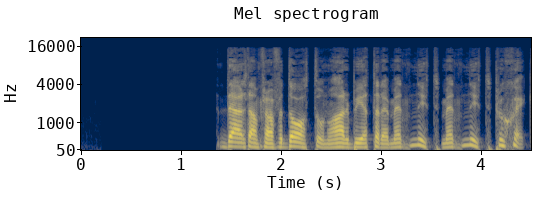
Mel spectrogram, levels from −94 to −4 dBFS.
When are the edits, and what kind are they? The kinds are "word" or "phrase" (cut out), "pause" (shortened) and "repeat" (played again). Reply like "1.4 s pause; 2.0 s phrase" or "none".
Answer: 1.6 s word; 3.6 s repeat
